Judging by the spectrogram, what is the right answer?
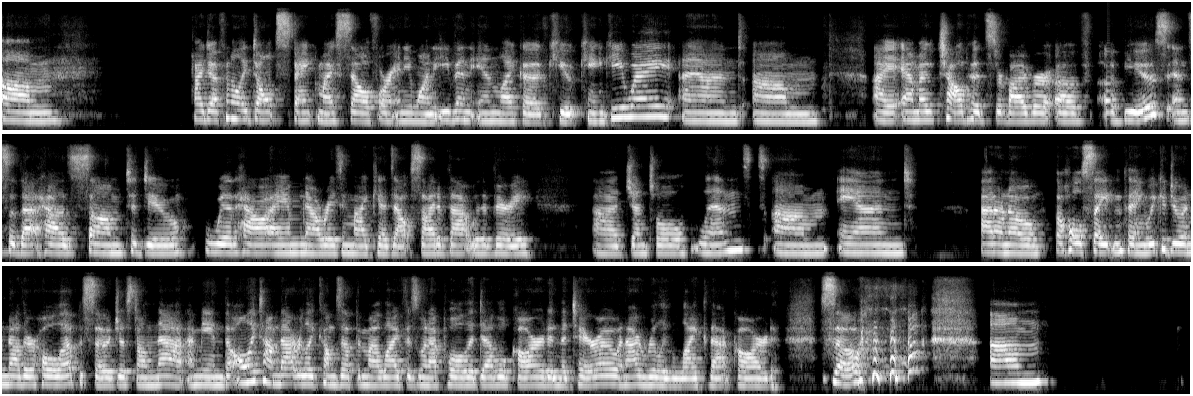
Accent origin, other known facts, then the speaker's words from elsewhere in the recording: Jackson, Mississippi, United States; moved away as an adult; now in New York, United States; I grew up on Choctaw, Chickasaw, and Natchez territory, which is also called Jackson, Mississippi. And so I am also Southern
